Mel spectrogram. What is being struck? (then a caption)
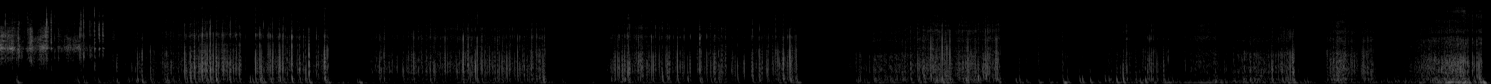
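Looped-pile textile carpet. Long decorated acrylic nails scratch and rub across the fibres of a grey looped-pile textile carpet on the floor. The result is a dense, bright, scratchy rustle in sustained bursts, broken by several short silences.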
